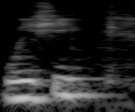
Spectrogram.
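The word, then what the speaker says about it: Weishi: up and use my we Shi razor I was told that that's actually how it's pronounced we she and this is the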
